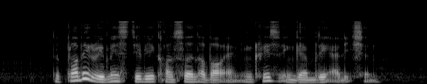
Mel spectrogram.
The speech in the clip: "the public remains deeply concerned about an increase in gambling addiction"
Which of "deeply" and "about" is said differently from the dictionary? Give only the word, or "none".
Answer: deeply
